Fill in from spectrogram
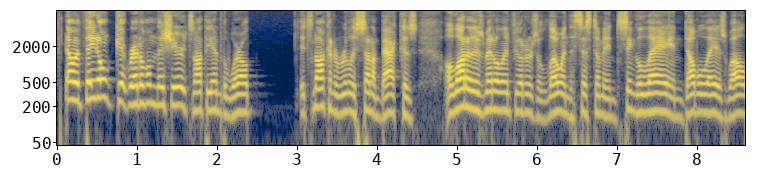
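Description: A young man giving a casual, rambling opinion talk about baseball, animated and quick to laugh. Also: sits high, smooth, no echo, clean studio sound. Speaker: sports podcaster.

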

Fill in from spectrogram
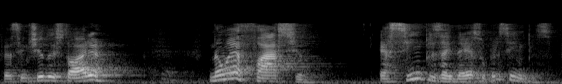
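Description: A man explaining ideas in a casual, animated way, acting out little inner dialogues as he talks. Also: fairly high pitch, normal speed. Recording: roomy, dull lo-fi sound.

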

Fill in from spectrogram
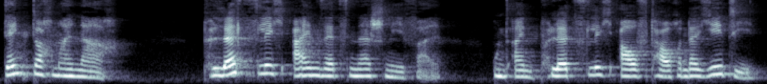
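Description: A woman's voice: medium pitch, takes it slowly, a little mellow, natural voice. A woman voicing a level-headed young boy who talks in a dry, earnest way.

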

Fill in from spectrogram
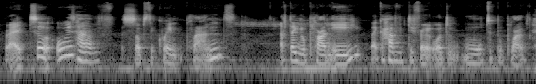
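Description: A woman's voice: medium pitch, gravelly, a little hiss or hum. A young woman hosting her own podcast, rambling casually and playfully dramatic. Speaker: podcast host. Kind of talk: casual solo podcast chat.

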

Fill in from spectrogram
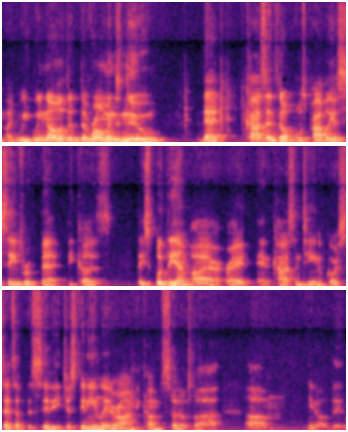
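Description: A man's voice: lowish voice, moderate pace, recorded from a distance. A man teaching history conversationally, explaining step by step and checking in with tag questions. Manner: explanatory, checks understanding with "right?". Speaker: history teacher and show host. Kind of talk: conversational classroom lecture.

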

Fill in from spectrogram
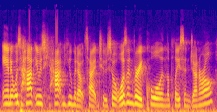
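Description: Slightly high-voiced woman telling a story. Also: fast. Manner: animated, laughs often, swears freely. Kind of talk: casual storytelling chat.

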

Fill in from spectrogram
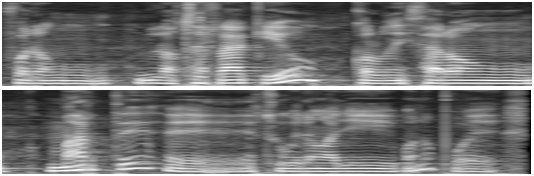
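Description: A man from Spain with a Spain Spanish accent, co-hosting a podcast in casual, animated chat, full of fillers and repeats. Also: fairly low pitch, measured pace. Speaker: podcast co-host.

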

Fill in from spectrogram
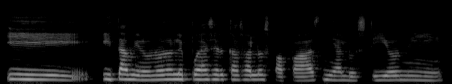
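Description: A woman's voice: medium pitch, little pitch movement, normal speed, a little mellow. Frank young woman giving advice. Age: 20s. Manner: earnest, frank advice to listeners. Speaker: podcast host. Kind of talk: solo podcast monologue.

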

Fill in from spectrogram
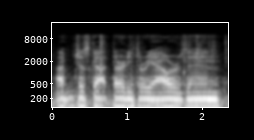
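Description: Relaxed young guy, lowish voice, casual chat, faint noise behind. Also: unhurried. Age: young adult. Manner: laid-back, says "yeah, man" a lot. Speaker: friend in conversation.

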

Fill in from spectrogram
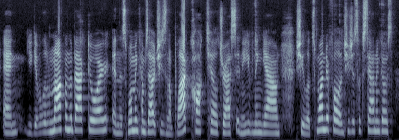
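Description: A woman narrating a tabletop game as game master, casual and giggly. Her voice sits fairly high. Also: a little fast, hardly any pauses.

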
